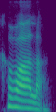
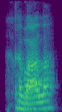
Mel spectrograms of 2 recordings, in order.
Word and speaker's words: Hvala: Hvala. Kavala?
